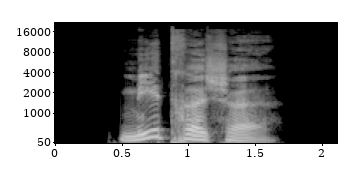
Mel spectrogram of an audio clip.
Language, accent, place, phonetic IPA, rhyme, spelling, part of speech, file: German, Germany, Berlin, [ˈmeːtʁɪʃə], -eːtʁɪʃə, metrische, adjective, De-metrische.ogg
- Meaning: inflection of metrisch: 1. strong/mixed nominative/accusative feminine singular 2. strong nominative/accusative plural 3. weak nominative all-gender singular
